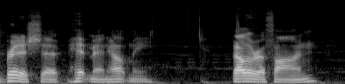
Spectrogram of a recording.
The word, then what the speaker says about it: Bellerophon: and bellar bella for uh belarus i can't pronounce it matt smith help me it's it's a british ship hitman help me bellerophon right bellerophon oh you have obie on your side too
